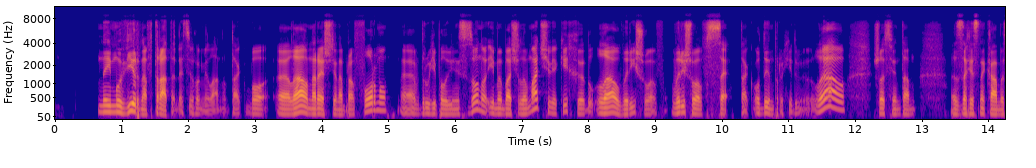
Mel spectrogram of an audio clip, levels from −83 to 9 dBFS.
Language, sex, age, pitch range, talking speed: Ukrainian, male, 20-39, 110-150 Hz, 150 wpm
